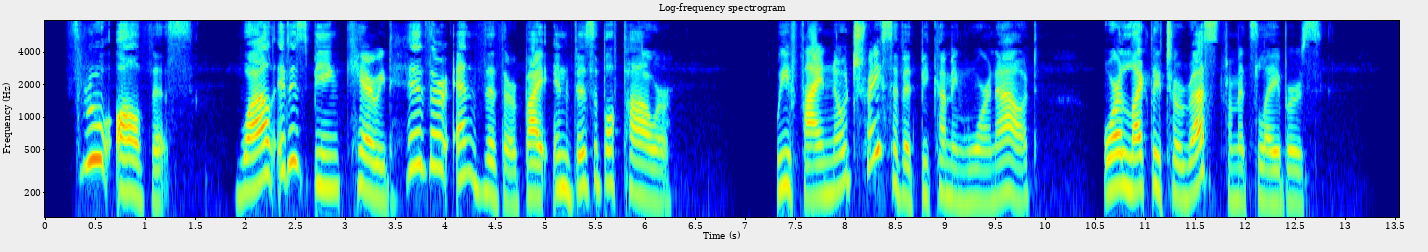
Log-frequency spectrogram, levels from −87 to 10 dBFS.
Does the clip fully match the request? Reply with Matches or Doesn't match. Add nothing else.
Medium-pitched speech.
Doesn't match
